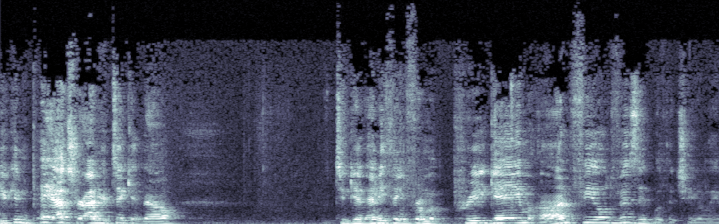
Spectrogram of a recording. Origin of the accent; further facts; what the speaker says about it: Detroit, Michigan, United States; I'm from Detroit. When the Tigers won a fucking World Series, we tipped over cop cars and set shit on fire. Because I'm from Detroit.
